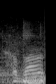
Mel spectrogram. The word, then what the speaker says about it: Hvar: Do I say it right, Hvar?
